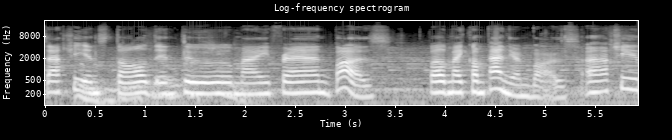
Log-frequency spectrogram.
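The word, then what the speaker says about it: Boz: His name is spelled B-O-Z, Buzz.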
